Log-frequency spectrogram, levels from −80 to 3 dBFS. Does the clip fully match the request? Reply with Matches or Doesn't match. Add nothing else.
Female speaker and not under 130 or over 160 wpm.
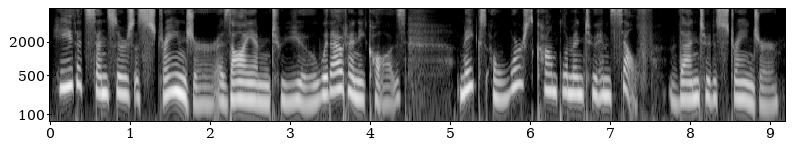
Matches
